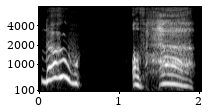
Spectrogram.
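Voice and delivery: high, loud, emphatic denial; urgent correction. A narrator's reading. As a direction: correct her with alarm. Governess urgently corrects housekeeper.

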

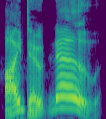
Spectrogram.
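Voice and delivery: high, loud, slow voice; old grasshopper. A narrator's reading. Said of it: "the old green grasshopper said".

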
